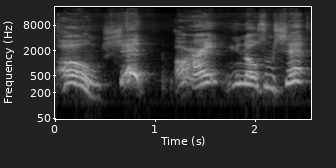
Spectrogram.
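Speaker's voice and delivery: high, rising "oh shit"; high-pitched amazed praise; impressed surprise. Retold or imitated. Impressed by answers.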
